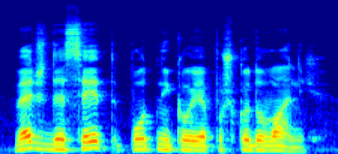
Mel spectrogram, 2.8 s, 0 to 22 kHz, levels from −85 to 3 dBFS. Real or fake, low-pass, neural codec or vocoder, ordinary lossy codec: real; 19.8 kHz; none; none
